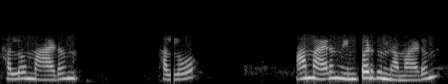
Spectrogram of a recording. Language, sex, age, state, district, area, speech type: Telugu, female, 30-45, Andhra Pradesh, Guntur, urban, conversation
